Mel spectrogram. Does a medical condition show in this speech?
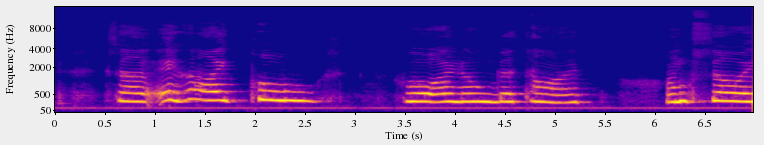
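Yes: cerebral palsy; uses feeding aid.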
